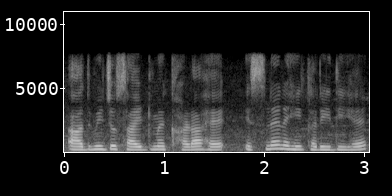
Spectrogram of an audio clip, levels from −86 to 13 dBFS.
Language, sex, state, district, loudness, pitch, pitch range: Hindi, female, Himachal Pradesh, Shimla, -17 LUFS, 235 Hz, 230-245 Hz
